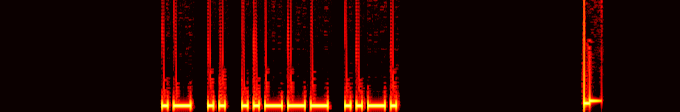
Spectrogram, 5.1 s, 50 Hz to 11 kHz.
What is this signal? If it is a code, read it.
Morse code, heard as a keyed tone, about 27 wpm, 700 Hz. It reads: AI2F
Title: USA Call Signs - 4 Characters - 3x Character Spacing - 28wpm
